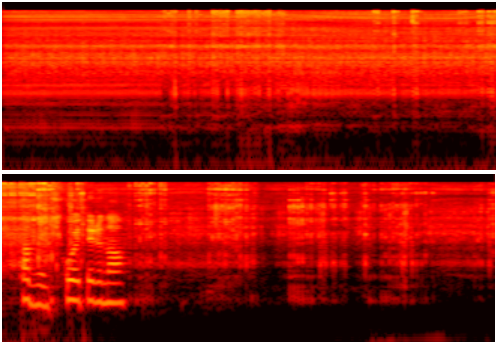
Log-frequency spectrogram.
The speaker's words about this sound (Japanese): 混ざってる音聞こえるどうだいどうだいどうだいブイーン。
